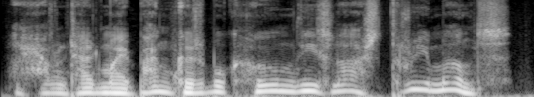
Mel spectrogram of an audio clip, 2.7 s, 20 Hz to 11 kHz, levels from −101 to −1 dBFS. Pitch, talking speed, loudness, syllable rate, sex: 140 Hz, 245 wpm, -16 LUFS, 5.6 syllables/s, male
